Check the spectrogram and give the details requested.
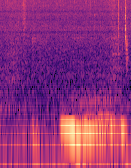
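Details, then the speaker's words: Dog asleep behind the speaker, waiting for its walk, snoring: a low, rumbling, breath-driven rattle over quiet room noise. "the dog has sat behind me and he's fell asleep can you hear him snoring hearing me so loud bless him he's waiting for his walk"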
